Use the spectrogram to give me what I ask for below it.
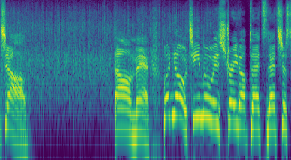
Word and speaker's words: Temu: Yeah, it was Tebu. It was, pardon? Yeah, it was called Tebu. Can you spell it? Yeah, it's Temu.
